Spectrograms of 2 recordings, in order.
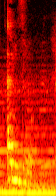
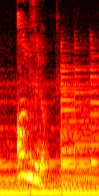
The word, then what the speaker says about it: envelope: In the US accent, they call it as envelope. But in the UK accent, they call it as envelope.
